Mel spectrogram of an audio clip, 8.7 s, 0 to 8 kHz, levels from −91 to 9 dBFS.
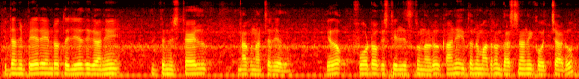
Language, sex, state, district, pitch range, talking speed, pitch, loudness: Telugu, male, Telangana, Karimnagar, 125-140 Hz, 130 wpm, 135 Hz, -19 LUFS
